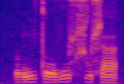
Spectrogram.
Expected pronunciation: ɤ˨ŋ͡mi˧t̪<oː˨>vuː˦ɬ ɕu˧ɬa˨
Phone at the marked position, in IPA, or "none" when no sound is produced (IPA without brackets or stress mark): oː˨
